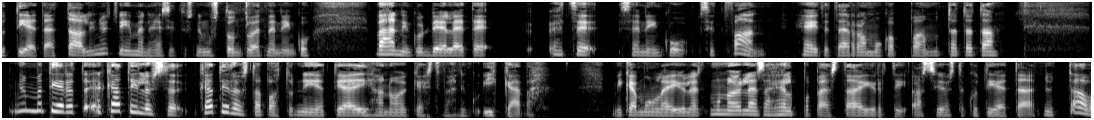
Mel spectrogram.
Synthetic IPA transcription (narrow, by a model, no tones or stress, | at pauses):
ut̪iet̪æːet̪t̪æːolinyt̪ʋiːmenẽesit̪ysnimust̪unt̪uet̪neniːŋkuʋæhænniːŋkudelet̪e | et̪seseniːŋkusit̪ʋɑːn | heit̪et̪ærromukopːɑːmut̪ːɑt̪ot̪ɑ | emːæt̪ieɾæt̪ːkæt̪iløst̪ækæt̪iløst̪ɑpɑht̪uniːet̪ːeæiɦɑnoikeːst̪iʋæhæniːŋkuʔikæ̰ʋæ | mikæmulːeiylensmunːoylensæhelpːopæːst̪æːirt̪ḭʔɑ̰sioist̪ɑ̥kut̪iet̪æ̰ːḛt̪nyt̪t̪æː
